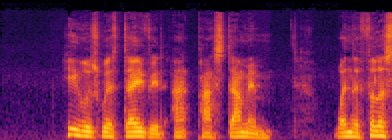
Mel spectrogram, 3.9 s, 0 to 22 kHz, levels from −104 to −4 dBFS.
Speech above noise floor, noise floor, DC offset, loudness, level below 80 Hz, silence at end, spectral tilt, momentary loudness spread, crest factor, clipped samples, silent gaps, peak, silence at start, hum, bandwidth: 45 dB; -64 dBFS; under 0.1%; -21 LUFS; -48 dBFS; 0 s; -5 dB/octave; 11 LU; 18 dB; under 0.1%; none; -4 dBFS; 0.65 s; none; 16 kHz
